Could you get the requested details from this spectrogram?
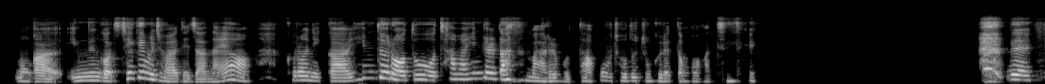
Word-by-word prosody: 뭔가 140 -4 +1
있는 180 +3 -2
거지 155 -3 +2
책임을 280 -3 +2
져야 135 -9 -1
되잖아요. 130 - 0 0.3
그러니까 170 -5 0
힘들어도 230 - +2
차마 245 +2 0
힘들다는 265 -4 +2
말을 155 -2 -3
못 130 +1 -14
하고 155 +6 -4
저도 165 0 -6
좀 155 -1 -10
그랬던 140 -3 -6
것 135 0 -11
같은데 150 +3 -5 2.7
네. 220 -3 +3
165 Hz, 260 characters per minute, -21 LUFS, 145-225 Hz, 2.7 s, 네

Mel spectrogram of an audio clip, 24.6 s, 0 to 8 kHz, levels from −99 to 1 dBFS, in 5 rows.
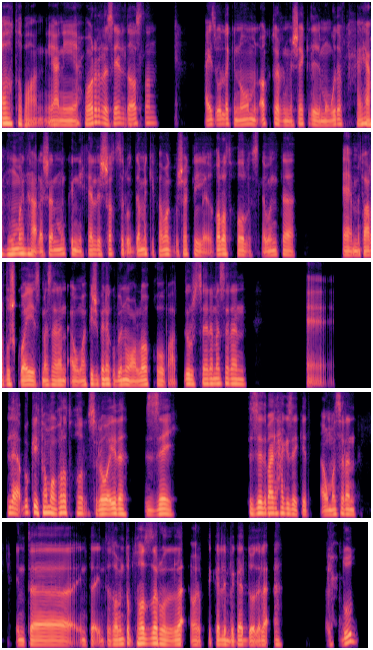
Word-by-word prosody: آه 120 0 +5
طبعًا، 110 -1 -5
يعني 95 -1 -1
حوار 110 +5 0
الرسايِل 120 -3 -1
ده 110 -1 -1
أصلًا، 130 +2 -6 0.7
عايِز 100 +2 -2
أقول 105 +2 -2
لك 115 - -3
إن 95 - -2
هو 105 +2 0
من 105 -4 -3
أكتر - - -2
المشاكل 95 +6 -1
اللي 90 -3 0
موجودة 90 +5 -1
في 105 - -21
الحياة 105 -1 -1
عمومًا، 110 +2 +1
علشان 95 +5 -1
ممكن 105 -3 -2
يخلِّي 100 +4 -3
الشخص 110 +2 +1
اللي 70 - -4
قدَّامك 100 +6 -2
يفهَمَك 100 +2 -1
بشكل 95 -4 -2
غلط 105 +6 0
خالص، 90 -5 -2
لو 80 +3 -2
أنتَ 95 -1 -2 0.7
آآ، 90 -1 +1
ما 90 +1 -2
تعرفوش 95 +3 +2
كويِّس 95 -2 +2
مثلًا، 95 0 +1
أو 90 -1 0
ما 90 - -1
فيش 110 +1 0
بينك 110 0 +2
وبينه 95 0 +2
علاقة 100 +3 +1
وبعَتّ 90 - -4
له 115 - +4
رسالة 115 +2 0
مثلًا. 115 -2 0 0.8
آآ - - -9 0.6
لأ، 125 -2 +4
ممكن 145 +1 +1
يفهَمَك 135 -2 +4
غلط 135 -1 +4
خالص، 120 -4 -3
اللي 110 0 +3
هو 110 - +7
إيه 115 +2 +7
ده؟ 115 -2 +3 0.2
إزاي؟! 100 +2 +3 1.0
إزاي 120 +4 +4
ده 125 - +2
بعَتّ 125 0 +6
لي 125 - -1
حاجة 125 -2 +1
زي 110 -3 +1
كده؟! 95 -2 -5 0.2
أو 95 - +1
مثلًا 105 +1 +1 0.4
أنتَ 100 +1 -2 0.6
أنتَ - - -6
أنتَ - - -4
طَب 100 0 +2
أنتَ 110 - +1
بتهزَر 120 -1 +4
والّا 95 -1 +2
لأ، 110 - +3
والّا 95 -1 -1
بتتكلَّم 100 +2 -1
بجد 95 +1 0
والّا - - +2
لأ؟ 100 -1 -2 0.6
الحدود 130 - -1
105 Hz, 200 wpm, -24 LUFS, 95-115 Hz, 1.0 s, هو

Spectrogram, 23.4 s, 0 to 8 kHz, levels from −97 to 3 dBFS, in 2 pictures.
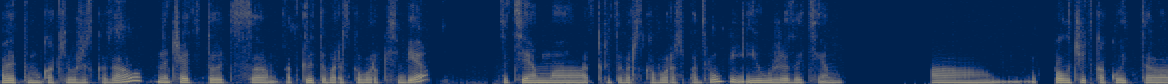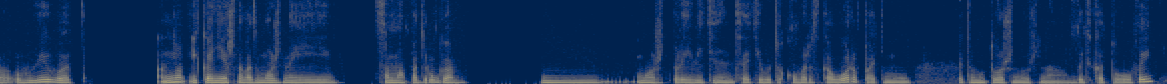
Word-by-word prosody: Поэтому, 165 -2 +2
как 155 -2 -6
я 155 - +1
уже 150 0 -2
сказала, 185 - +1
начать 190 -4 +3
стоит 155 -2 +1 0.2
с 155 -1 0
открытого 165 -3 -1
разговора 155 +1 -2
к - - -20
себе, 175 +9 +2 0.8
затем, 170 -2 +2
э, 160 0 +1
открытого 160 +1 -5
разговора 155 0 -4
с 150 - -14
подругой 205 - +1
и 180 -6 +3
уже 165 -1 +2
затем, 160 +1 -5 0.9
ам, 160 -2 -2 0.5
получить 170 +1 +3
какой-то 160 0 -1
вывод. 175 -1 +4 0.9
Ну 205 +3 +7
и, 190 - +3
конечно, 180 -1 +5
возможно, 155 -2 +1
и - - -7 0.4
сама 160 -1 +1
подруга, 170 +2 +1 0.9
м, 155 -1 +1 0.3
может 155 -4 -1
проявить 155 0 -2
инициативу 150 +1 -1
такого 145 +1 -3
разговора. 155 +8 +3
Поэтому 145 0 -2 0.5
к - - -5
этому 155 -1 0
тоже 155 -1 -1
нужно 145 -1 -3 0.2
быть 145 -1 -3
готовой 155 - +2
160 Hz, 115 wpm, -38 LUFS, 155-170 Hz, 0.9 s, Ну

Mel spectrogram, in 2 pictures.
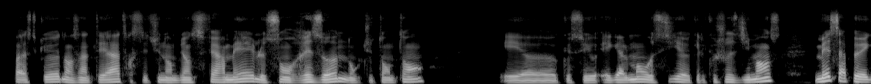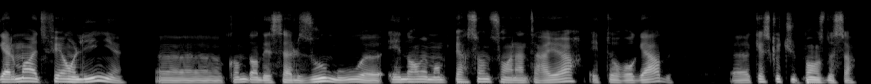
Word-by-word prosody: parce 105 -2 -2
que 115 +1 0
dans 105 -4 -1
un 100 - +2
théâtre, 110 +6 0
c'est 100 - -10
une 105 -1 0
ambiance 100 +1 0
fermée, 110 +5 +2
le 110 -5 +2
son 105 +3 +2
résonne 110 +6 +3
donc 95 -3 -3
tu - - -13
t'entends 115 +6 -2 0.8
et 95 0 -2
heu, 90 -1 -1
que - - -9
c'est, 95 +2 -3
heu, 95 - 0
également 105 +3 +2
aussi, 110 +5 -2
heu, 110 - +2
quelque 100 +1 -10
chose 110 0 -3
d'immense. 125 - +2 0.3
Mais 145 +8 +5
ça 140 - +2
peut 135 -4 +3
également 120 +5 +4
être 125 -5 -2
fait 140 - -1
en 125 -2 +5
ligne, 125 - +3 0.4
heu, 95 -2 -3
comme 115 +2 -1
dans 110 -1 +1
des 95 -1 0
salles 95 +1 -1
Zoom 120 +8 +3
où, 110 +3 +1
heu, 90 -2 +1
énormément 115 -1 +1
de 105 - -11
personnes 115 +2 -1
sont 115 -2 -3
à 100 - 0
l'intérieur 105 +8 -1
et 100 - -8
te 110 - -8
regardent. 100 +5 -1 0.6
Heu, 95 +1 -3
qu'est-ce 120 -3 -3
que 130 - -1
tu 115 -2 -6
penses 110 -3 +2
de 95 - -2
ça? 85 +1 -4
110 Hz, 200 wpm, -24 LUFS, 95-120 Hz, 0.8 s, Mais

